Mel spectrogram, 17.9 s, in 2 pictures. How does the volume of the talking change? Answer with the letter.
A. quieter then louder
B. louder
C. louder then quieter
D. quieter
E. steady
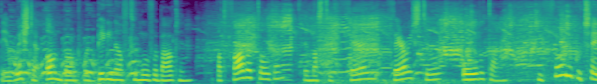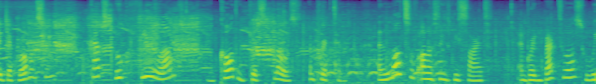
E.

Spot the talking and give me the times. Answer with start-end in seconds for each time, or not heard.
0.0-17.8.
